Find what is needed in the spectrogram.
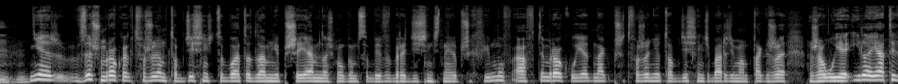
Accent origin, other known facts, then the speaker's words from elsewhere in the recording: Romania; Polish is a second language; U nas w Rumunii wygląda to chyba dosyć podobnie, bo widzimy to po miejscu akcji.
